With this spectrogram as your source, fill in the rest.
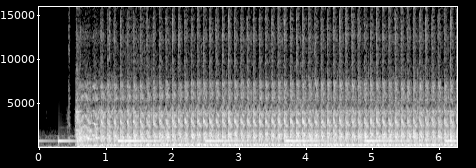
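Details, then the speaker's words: GMC/Chevy C4500 truck on its fourth start attempt after a 30-second wait: the starter cranks at an even beat for six seconds under a pinging warning chime, but the engine never catches; it cranks but won't start. "Okay, and that's the fourth time we've tried that."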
